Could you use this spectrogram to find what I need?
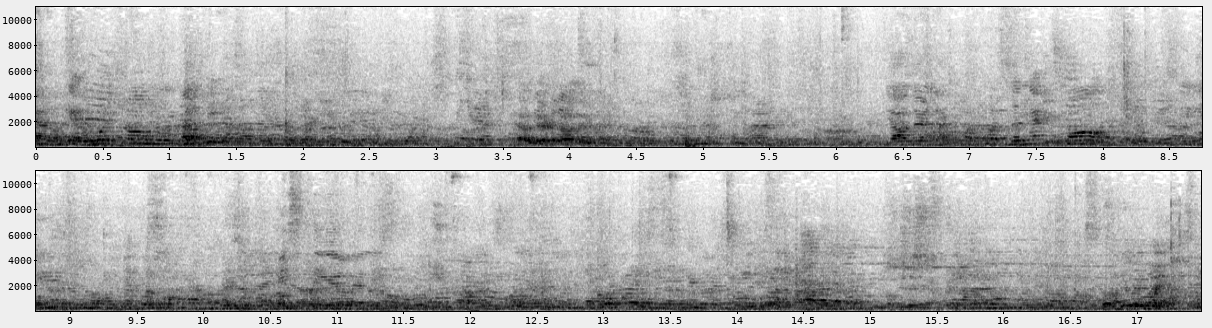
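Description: A woman asks questions into a microphone.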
